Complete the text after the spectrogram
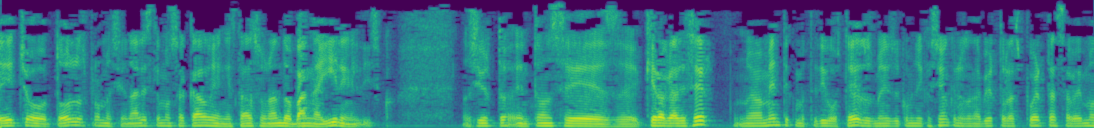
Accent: Ecuador; cuando yo realmente me considere que soy un ecuatoriano de exportación, he de pensar en salir al extranjero.

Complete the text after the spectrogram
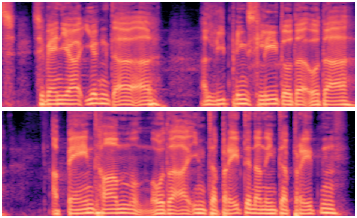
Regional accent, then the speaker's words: Vienna, Austria; für mich als, zumindest als Wienerin, hat es schon ein klar südliches Flair

